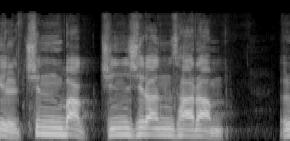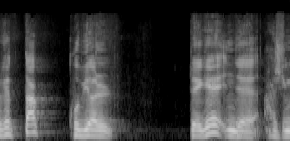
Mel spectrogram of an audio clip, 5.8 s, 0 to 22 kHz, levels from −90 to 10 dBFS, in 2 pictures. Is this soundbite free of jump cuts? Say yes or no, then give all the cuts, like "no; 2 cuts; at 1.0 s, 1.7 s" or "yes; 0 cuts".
yes; 0 cuts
